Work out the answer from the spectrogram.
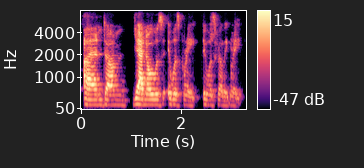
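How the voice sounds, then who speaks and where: New york lady podcast guest, deep voice, candid chatty, muffled lo-fi sound. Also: steady tone, moderate pace. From New York area, United States. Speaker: podcast guest, business coach. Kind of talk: casual personal storytelling. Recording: dull, muffled lo-fi audio.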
